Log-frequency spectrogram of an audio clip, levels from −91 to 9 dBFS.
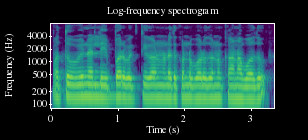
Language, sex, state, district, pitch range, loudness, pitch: Kannada, male, Karnataka, Koppal, 140-145 Hz, -15 LUFS, 140 Hz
